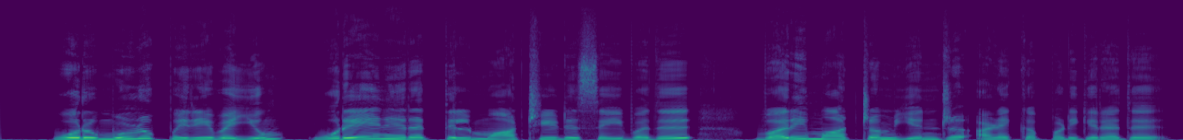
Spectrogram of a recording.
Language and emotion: Tamil, neutral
